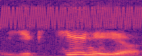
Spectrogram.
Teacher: «ектения», ударение на второй слог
